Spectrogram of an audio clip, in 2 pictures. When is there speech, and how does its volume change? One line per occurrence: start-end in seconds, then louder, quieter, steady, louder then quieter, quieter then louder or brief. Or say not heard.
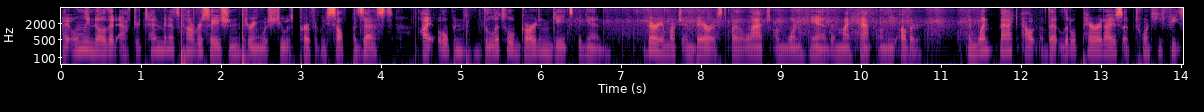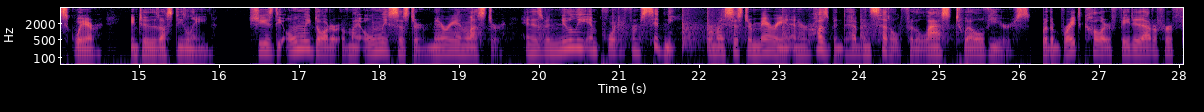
0.0-28.0 steady.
